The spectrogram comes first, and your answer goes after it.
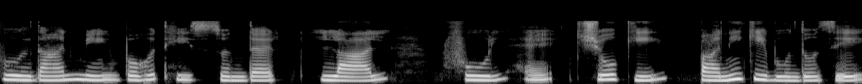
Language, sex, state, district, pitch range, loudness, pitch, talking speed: Hindi, female, Uttar Pradesh, Jyotiba Phule Nagar, 190-225 Hz, -14 LUFS, 205 Hz, 95 wpm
